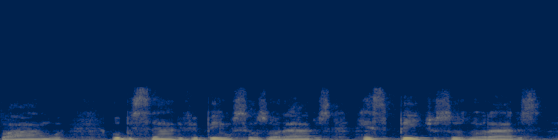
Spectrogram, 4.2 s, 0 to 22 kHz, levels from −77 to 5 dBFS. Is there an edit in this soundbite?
no; 0 cuts

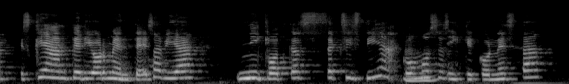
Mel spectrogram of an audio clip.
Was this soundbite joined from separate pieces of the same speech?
yes; 4 cuts; at 1.5 s, 2.7 s, 4.0 s, 4.5 s

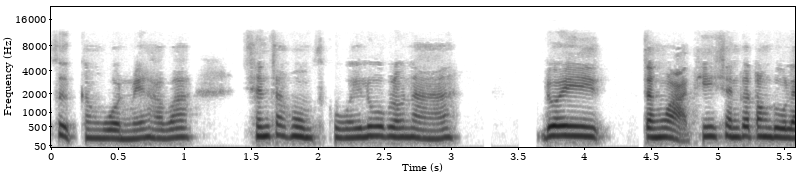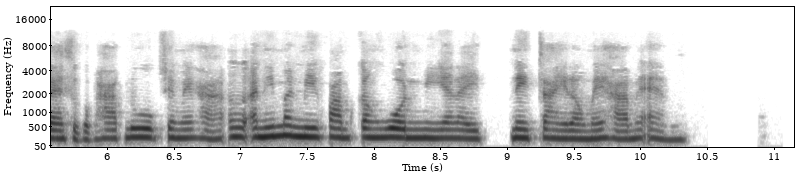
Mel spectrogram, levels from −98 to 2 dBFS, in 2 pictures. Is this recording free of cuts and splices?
yes; 0 cuts

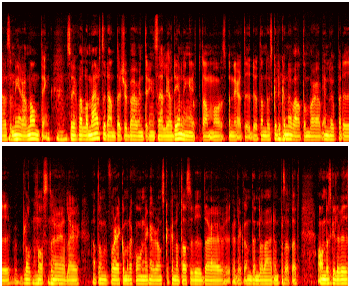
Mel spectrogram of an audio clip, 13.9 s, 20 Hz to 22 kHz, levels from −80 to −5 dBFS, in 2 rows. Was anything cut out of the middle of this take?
yes; 6 cuts; at 3.8 s, 6.4 s, 9.9 s, 11.5 s, 12.1 s, 12.6 s

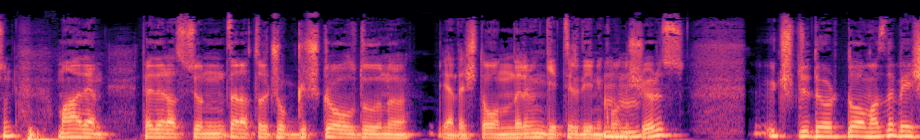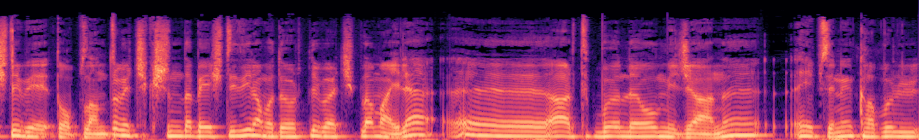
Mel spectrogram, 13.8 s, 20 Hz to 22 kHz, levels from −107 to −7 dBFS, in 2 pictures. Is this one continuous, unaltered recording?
no; 3 cuts; at 1.7 s, 5.6 s, 7.7 s

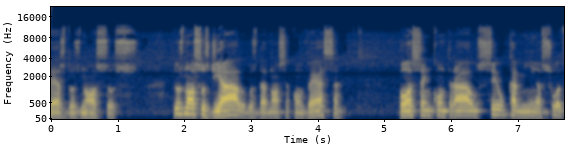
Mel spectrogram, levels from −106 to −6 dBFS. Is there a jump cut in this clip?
no; 0 cuts

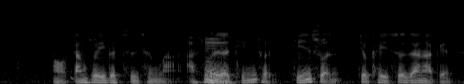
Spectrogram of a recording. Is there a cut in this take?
yes; 1 cut; at 2.8 s

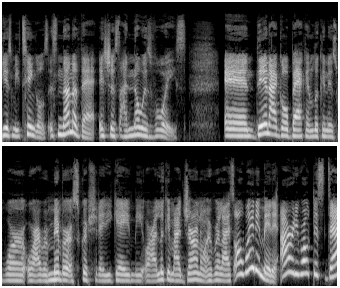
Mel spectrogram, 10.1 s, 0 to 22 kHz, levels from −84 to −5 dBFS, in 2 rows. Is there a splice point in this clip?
no; 0 cuts

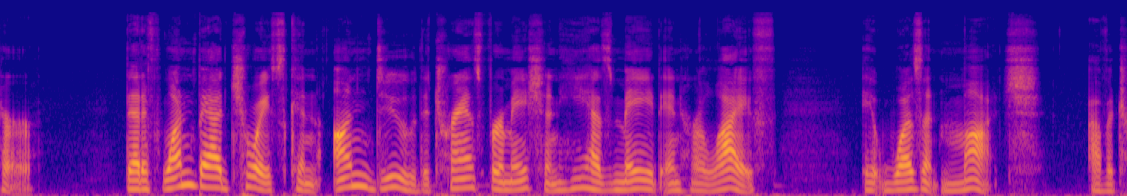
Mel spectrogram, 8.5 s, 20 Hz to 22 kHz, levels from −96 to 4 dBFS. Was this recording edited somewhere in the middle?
no; 0 cuts

